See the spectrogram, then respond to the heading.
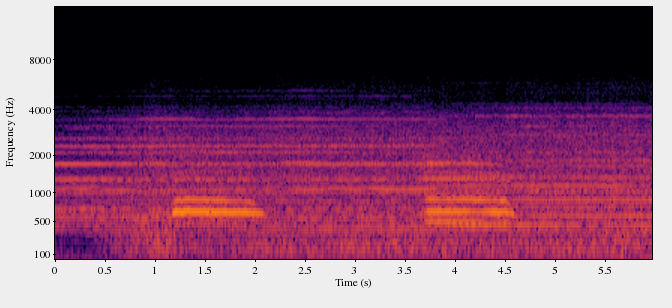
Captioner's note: train Whistle Blowing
